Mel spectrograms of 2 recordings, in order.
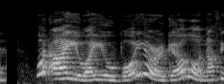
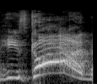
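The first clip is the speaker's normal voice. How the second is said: triumphant shout; 6 semitones higher, 4 dB louder than usual. Acted. Comeback punchline to Karen.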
